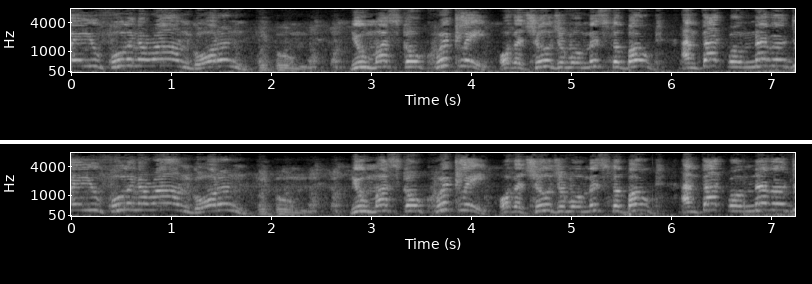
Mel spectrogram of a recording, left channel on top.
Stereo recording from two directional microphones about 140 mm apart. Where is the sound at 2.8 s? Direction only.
35° right (ahead or behind).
